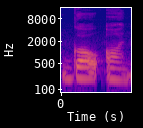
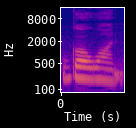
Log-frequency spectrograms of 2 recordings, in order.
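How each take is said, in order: First: No extra sound comes between the words. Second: An extra sound links the two words.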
